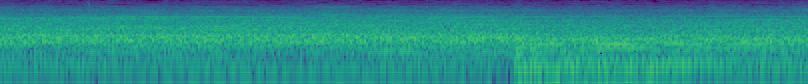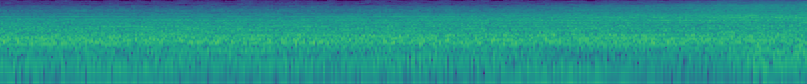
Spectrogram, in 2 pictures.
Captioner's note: audience continues cheering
